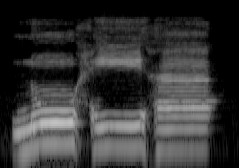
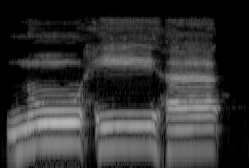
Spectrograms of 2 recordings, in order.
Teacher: So nuhiha is 6 haraka, you can't go any longer than that.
